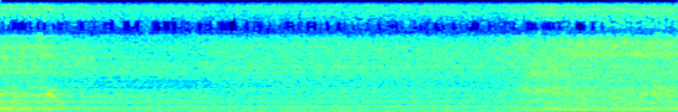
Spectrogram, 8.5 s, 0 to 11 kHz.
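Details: 1988 big-block 454 V8 in a 35-year-old RV, running on a 27° morning during cam break-in. An even, steady V8 hum holds at a raised idle with no ticking or misses. Normal fast idle, though break-in was cut short by overheating and the owner suspects a bad radiator.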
